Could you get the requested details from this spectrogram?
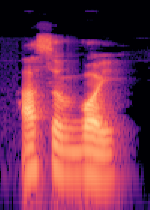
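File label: "асыв-вой", Komi, male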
